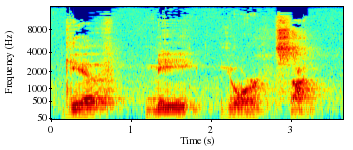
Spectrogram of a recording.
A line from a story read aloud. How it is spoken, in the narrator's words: he calmly said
